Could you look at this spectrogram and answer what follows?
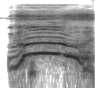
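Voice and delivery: cheer. Real, not acted. Cheering after muting him.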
